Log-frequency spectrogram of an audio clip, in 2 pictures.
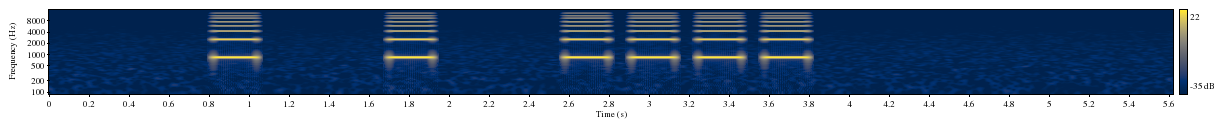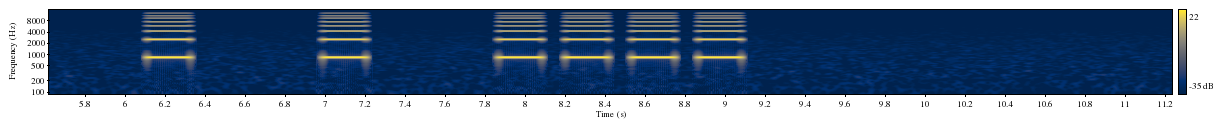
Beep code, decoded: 1-1-4

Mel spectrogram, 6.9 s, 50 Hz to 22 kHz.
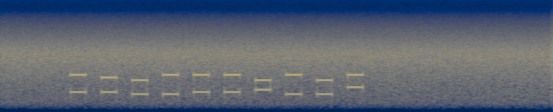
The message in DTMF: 651366731#

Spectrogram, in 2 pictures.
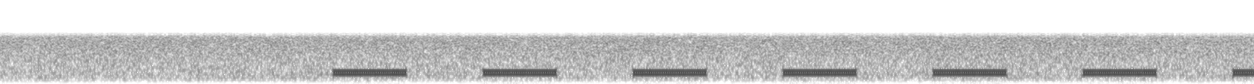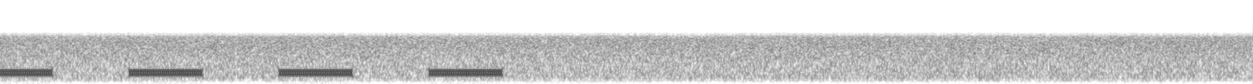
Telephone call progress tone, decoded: congestion tone

